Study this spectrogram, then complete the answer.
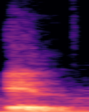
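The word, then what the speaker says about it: elles: la forma del singular el pero evidentemente la letra s no se pronuncia se dice el el y esto sería todo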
